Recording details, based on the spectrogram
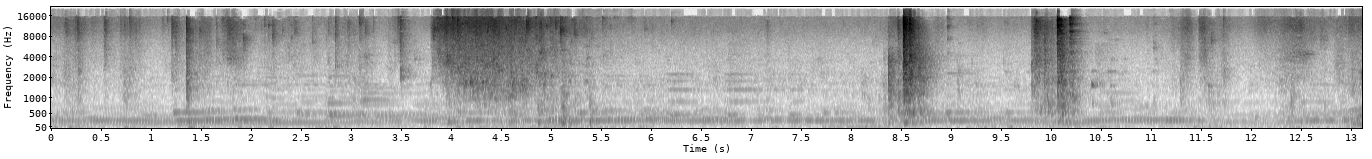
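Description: Water pours into a kitchen sink as food is strained during home cooking, a brief rushing gush rising from a quiet room hum, followed by a few sharp clinks and knocks.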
